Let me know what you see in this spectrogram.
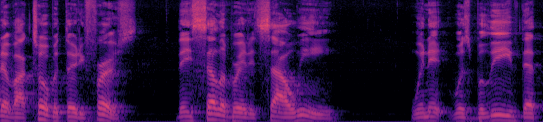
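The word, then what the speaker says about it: Samhain: back to the ancient Celtic Festival of Sam pronounced saen the Celtics who lived in who lived 2,000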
